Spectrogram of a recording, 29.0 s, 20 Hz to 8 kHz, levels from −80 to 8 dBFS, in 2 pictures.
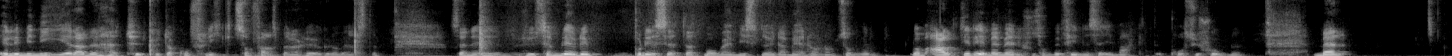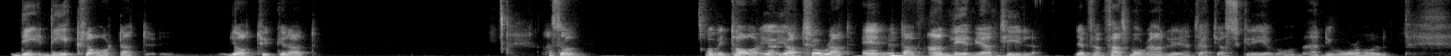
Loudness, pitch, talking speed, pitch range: -22 LUFS, 135 Hz, 145 wpm, 115-165 Hz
